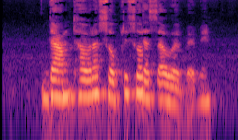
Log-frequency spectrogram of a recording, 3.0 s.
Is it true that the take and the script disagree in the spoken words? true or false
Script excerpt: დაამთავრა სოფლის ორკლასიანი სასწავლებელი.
true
